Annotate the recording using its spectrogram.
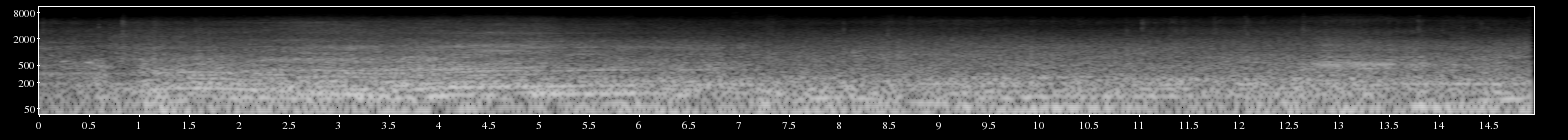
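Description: Traffic hums steadily along a nearby street.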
